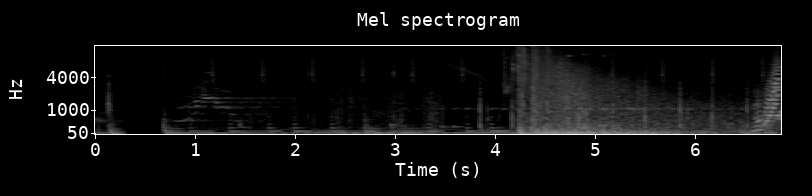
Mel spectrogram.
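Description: Video game gunfire: a scattering of sharp shots over a quiet background with footstep-like taps, then a louder, denser burst of fire and noise toward the end.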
